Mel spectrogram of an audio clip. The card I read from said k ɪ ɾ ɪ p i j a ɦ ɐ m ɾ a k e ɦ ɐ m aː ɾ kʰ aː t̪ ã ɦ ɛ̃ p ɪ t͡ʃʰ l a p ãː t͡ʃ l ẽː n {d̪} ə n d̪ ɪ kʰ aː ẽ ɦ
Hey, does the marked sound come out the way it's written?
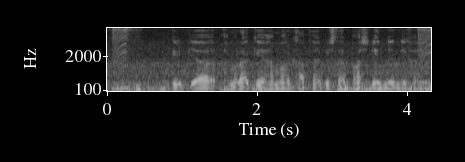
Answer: yes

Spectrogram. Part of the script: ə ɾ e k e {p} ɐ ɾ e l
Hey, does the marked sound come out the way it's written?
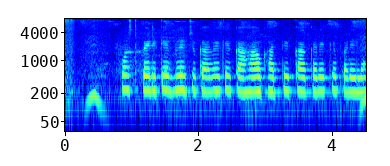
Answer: yes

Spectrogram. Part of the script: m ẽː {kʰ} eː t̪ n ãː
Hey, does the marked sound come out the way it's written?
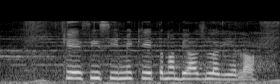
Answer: no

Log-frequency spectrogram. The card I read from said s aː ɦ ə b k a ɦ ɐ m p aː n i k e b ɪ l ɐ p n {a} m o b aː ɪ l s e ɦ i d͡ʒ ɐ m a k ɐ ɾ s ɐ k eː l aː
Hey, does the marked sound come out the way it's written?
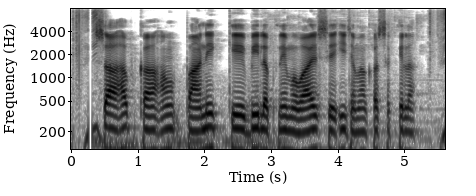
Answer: no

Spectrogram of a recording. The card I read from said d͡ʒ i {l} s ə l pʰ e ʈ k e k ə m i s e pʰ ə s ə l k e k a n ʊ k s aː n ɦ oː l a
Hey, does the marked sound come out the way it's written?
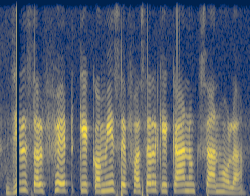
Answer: yes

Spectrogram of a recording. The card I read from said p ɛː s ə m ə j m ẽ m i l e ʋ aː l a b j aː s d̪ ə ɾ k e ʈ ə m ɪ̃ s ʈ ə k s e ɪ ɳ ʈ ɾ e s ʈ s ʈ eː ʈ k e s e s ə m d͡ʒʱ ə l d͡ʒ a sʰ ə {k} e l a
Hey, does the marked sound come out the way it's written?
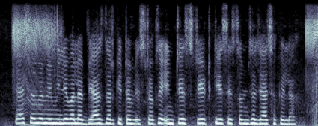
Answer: yes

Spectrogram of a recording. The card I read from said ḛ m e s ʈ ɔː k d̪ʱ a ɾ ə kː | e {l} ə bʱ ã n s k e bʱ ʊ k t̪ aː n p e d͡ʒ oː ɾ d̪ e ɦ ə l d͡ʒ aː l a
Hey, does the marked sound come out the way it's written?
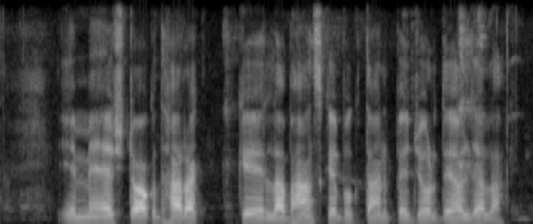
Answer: yes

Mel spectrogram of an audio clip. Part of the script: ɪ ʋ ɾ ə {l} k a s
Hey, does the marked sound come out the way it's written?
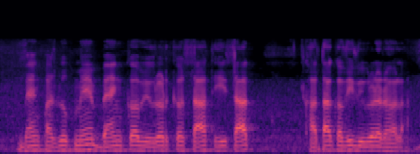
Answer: no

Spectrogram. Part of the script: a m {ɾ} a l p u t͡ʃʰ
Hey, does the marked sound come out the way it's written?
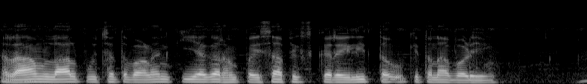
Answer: no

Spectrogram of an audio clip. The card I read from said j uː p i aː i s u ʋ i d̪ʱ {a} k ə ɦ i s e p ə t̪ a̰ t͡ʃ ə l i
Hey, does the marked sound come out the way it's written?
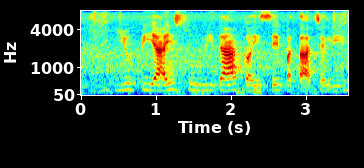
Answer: yes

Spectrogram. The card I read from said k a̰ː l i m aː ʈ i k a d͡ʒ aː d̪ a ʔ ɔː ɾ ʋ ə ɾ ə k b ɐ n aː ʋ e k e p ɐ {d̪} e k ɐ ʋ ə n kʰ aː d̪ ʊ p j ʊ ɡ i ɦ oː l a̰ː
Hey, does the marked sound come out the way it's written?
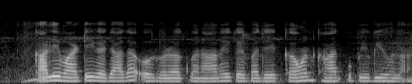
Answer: yes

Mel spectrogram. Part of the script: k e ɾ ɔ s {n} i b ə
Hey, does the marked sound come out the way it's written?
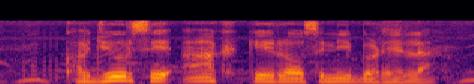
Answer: yes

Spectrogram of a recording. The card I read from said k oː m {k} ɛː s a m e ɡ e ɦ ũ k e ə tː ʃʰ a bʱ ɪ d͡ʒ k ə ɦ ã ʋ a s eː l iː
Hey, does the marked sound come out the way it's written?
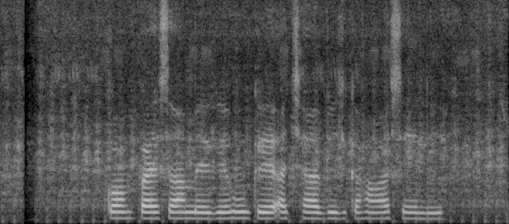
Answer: no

